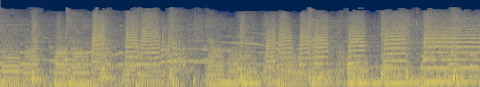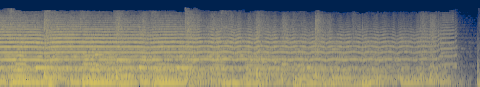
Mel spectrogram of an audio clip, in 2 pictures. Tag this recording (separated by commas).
Swing music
